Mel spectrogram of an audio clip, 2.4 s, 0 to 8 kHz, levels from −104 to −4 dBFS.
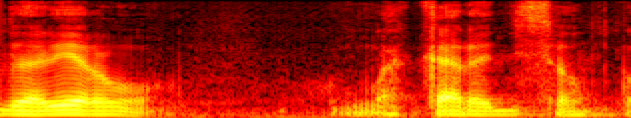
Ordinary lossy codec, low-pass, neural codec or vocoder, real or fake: none; none; codec, 16 kHz, 4 kbps, FunCodec, trained on Chinese and English, 50 frames a second; fake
